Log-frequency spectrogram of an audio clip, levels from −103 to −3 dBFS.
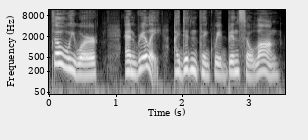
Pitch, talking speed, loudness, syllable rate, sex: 195 Hz, 205 wpm, -19 LUFS, 5.4 syllables/s, female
